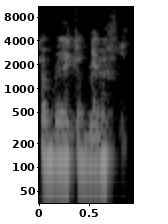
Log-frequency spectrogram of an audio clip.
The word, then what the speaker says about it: Cymru: Is that how you pronounce it? Cymru. Cymru.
